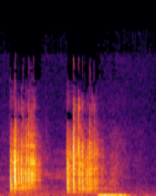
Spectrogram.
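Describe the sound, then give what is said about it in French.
Dice are re-rolled, rattling and clattering across a hard surface in two quick rolls, the second one ending with a dull low thump as they settle. No one speaks. “Je relance les dés.”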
